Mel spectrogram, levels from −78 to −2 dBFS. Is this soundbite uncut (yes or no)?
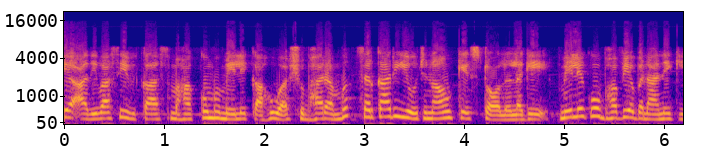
no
